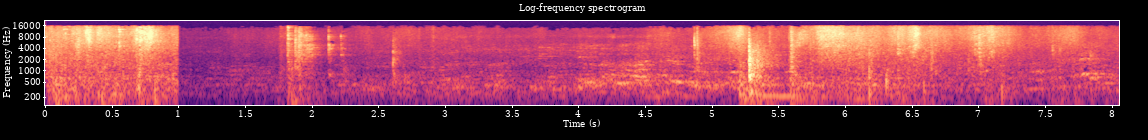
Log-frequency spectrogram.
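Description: A few soft knocks and clicks in a quiet room as a wooden door is opened and people step through, the clearest knock about five seconds in.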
